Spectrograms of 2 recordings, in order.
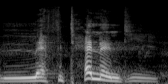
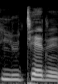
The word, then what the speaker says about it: lieutenant: know there's a hero someone leftenant yeah you ever it's like liutenant daring it's Lieutenant it's Lieutenant oh guys I'm Lady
